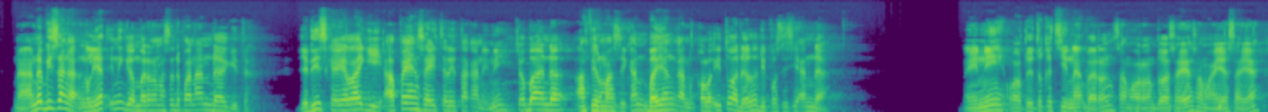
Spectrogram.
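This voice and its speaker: At a business seminar, a man in his twenties delivers a motivational testimonial, emphatically addressing the audience over and over. His voice is a little high, and the recording carries a long hall reverb.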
